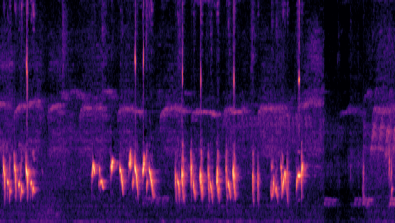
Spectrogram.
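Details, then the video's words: Sooty-headed bulbul giving long rapid fighting-style song, played as a lure to draw bulbuls into singing. Clusters of sharp, bubbly chirps come in quick runs separated by short pauses, with a faint low hum underneath. "TRUCUKAN TARUNG ROPEL PANJANG"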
